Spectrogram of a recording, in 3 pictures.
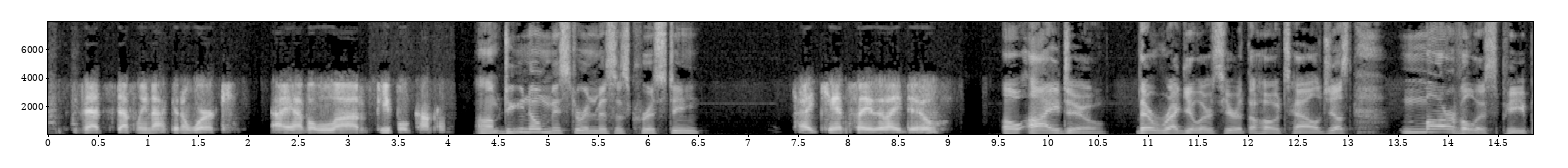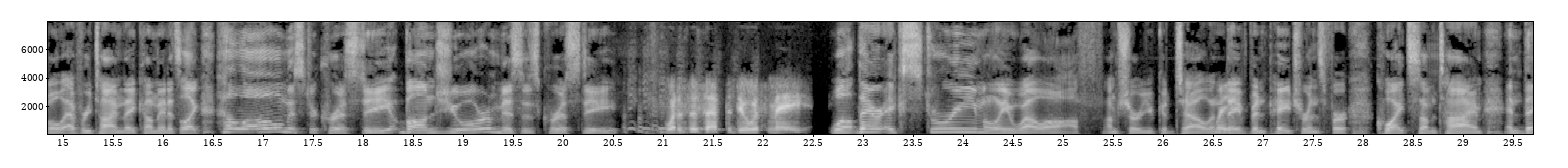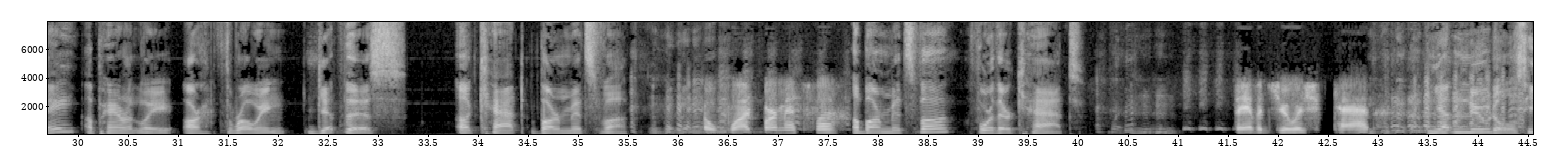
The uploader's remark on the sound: Phone Tap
